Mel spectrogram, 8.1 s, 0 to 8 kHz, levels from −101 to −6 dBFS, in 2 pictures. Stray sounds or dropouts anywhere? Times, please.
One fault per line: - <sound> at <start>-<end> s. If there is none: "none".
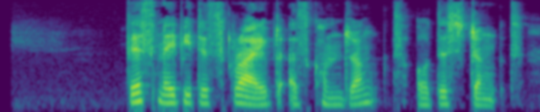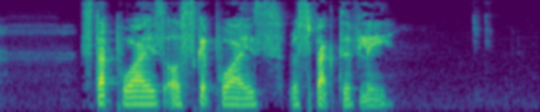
none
